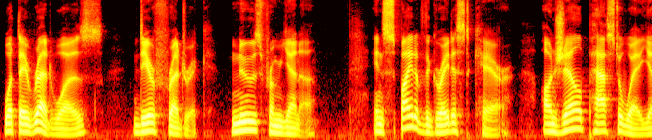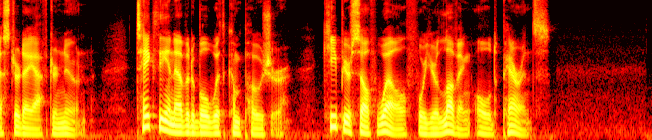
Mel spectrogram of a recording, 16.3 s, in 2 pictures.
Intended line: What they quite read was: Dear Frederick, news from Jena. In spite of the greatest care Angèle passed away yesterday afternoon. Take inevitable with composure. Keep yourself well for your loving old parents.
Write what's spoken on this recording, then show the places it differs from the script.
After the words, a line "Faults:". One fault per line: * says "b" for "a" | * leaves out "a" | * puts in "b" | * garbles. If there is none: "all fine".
What they read was: Dear Frederick, news from Jena. In spite of the greatest care Angèle passed away yesterday afternoon. Take the inevitable with composure. Keep yourself well for your loving old parents.
Faults:
* leaves out "quite"
* puts in "the"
